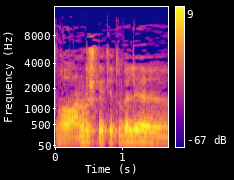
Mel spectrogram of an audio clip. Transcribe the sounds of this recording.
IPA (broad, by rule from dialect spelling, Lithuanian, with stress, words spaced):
oː ˈɐŋɡlʲɪʃkɐɪ tɐɪ tʊ ɡɐˈlʲɪ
